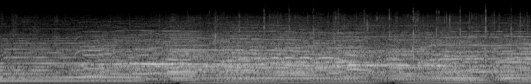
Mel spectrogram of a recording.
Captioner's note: audience cheering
